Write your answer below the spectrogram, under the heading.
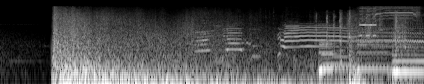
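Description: A heavy, large-caliber, self-built mounted gun opens fire abruptly after a brief quiet, its loud, booming blasts merging into a continuous roar, with whining, tonal sounds rising over the barrage toward the end.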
